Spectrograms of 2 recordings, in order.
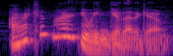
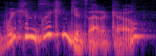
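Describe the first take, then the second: First: Said in the usual way. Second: "we can give that a go" in a very high, put-on squeak; silly high voice. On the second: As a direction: play a cartoonish character agreeing. Playful reply to viewer suggestion.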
